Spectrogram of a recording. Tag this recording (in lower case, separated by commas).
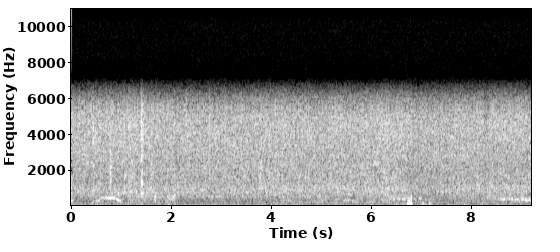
outside, rural or natural, dove, bird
